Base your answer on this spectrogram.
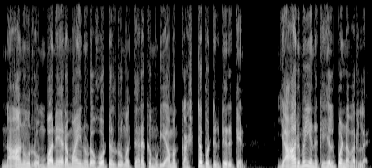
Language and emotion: Tamil, angry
